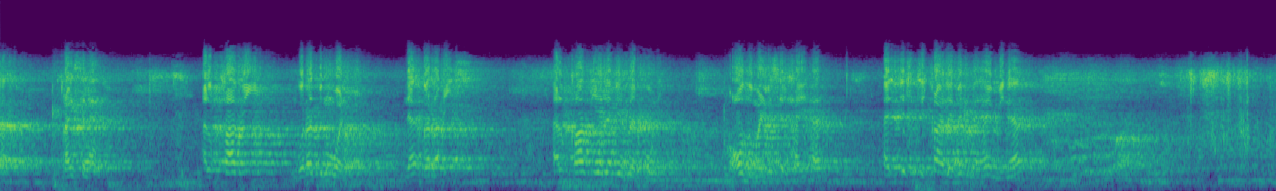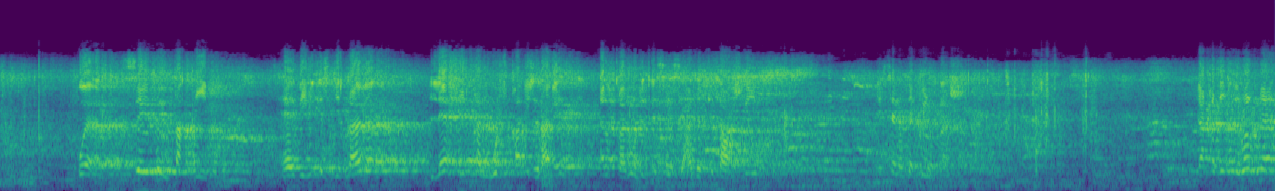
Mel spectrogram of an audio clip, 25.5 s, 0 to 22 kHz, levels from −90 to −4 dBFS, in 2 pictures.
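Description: Nothing is technically wrong with the audio, and no faults can be heard at any point in it.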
